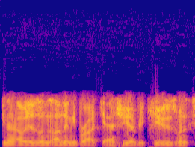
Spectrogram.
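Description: The speaker has an American accent and keeps a fairly quick pace. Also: man. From Florida (Tampa). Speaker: motorsports radio broadcaster. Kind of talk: casual interview. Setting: phone call.

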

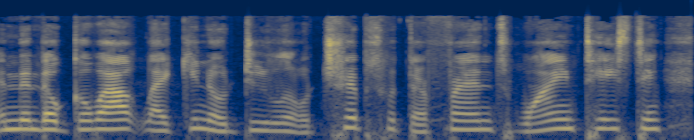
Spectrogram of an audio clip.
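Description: In a very clean recording with a silent background and a dry, close sound without echo, a woman with an unremarkable speaking voice talks at a fairly quick pace, her fairly high pitch showing ordinary variation. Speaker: radio co-host. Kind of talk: casual banter on talk radio.

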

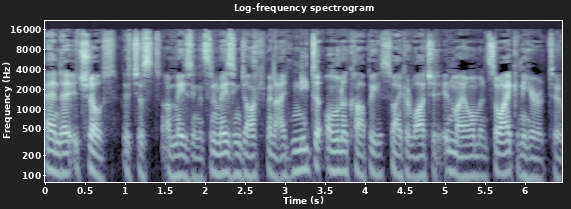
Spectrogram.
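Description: A man with a fairly low pitch, a very fast pace and fairly even intonation. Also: very clean recording, silent background. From Victoria, British Columbia, Canada. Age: 50s. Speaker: punk musician. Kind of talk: casual interview. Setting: studio.

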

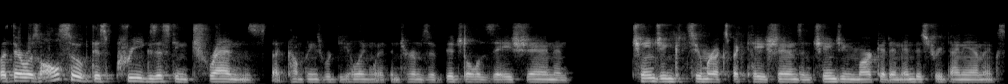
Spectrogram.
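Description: This man has an unremarkable speaking voice at a medium pitch with fairly even intonation. He talks at a fairly quick pace. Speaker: business consultant. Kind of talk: radio interview.

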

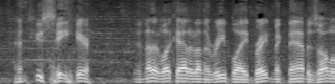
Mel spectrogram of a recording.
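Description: With music in the background, a man with a fairly low pitch talks at a fairly quick pace. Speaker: hockey colour commentator. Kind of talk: live sports replay analysis. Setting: broadcast booth at arena. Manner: conversational, explanatory breakdowns.

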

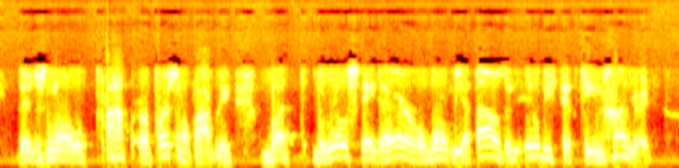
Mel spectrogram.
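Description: Over noticeable background noise, a man with a fairly high pitch speaks at a moderate pace with lively intonation and very even loudness. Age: 60s. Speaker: caller. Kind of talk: call-in.

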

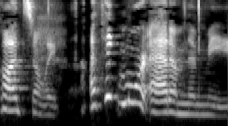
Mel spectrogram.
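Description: Pitched fairly high, a woman talks at a fairly quick pace with very wide pitch swings. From Kentucky, Owensboro. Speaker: hospital fundraiser and mother. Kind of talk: casual chat.

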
